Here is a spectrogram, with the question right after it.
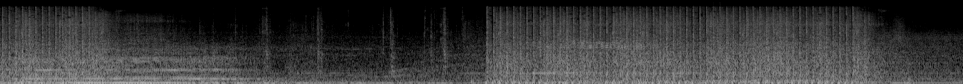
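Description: Rapid automatic gunfire from the Fallout 76 video game, a stream of about 75 rounds fired within seconds, forms a loud, dense, continuous rattle that briefly dips midway and then resumes at full intensity.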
